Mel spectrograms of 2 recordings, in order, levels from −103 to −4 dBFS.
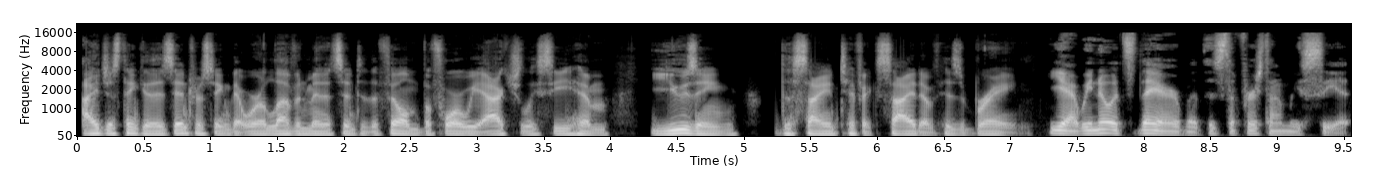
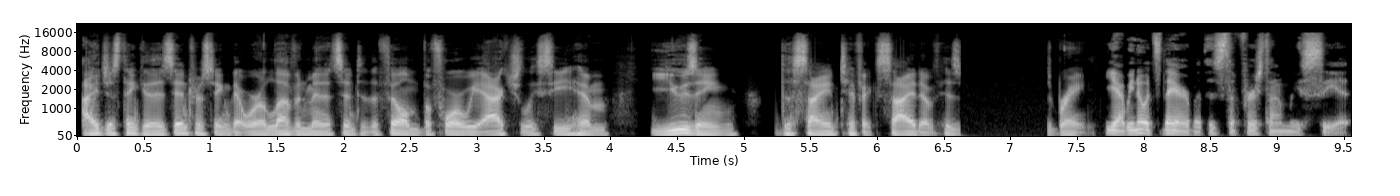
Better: first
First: none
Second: audio freezing; at 6.5 s for 0.5 s

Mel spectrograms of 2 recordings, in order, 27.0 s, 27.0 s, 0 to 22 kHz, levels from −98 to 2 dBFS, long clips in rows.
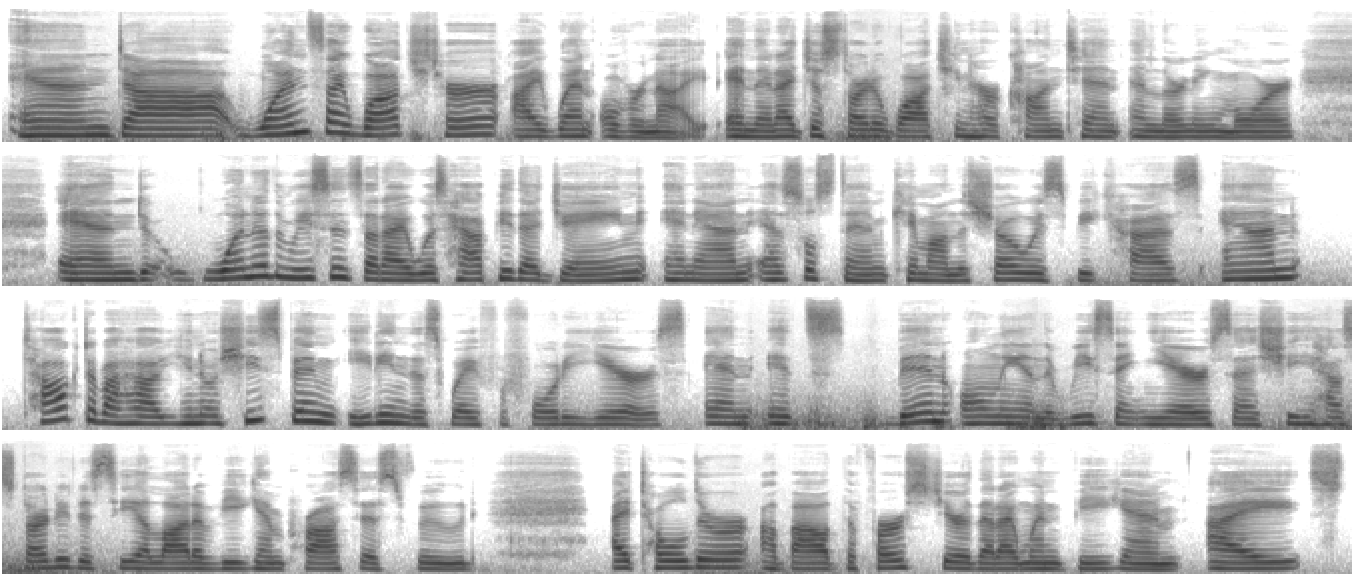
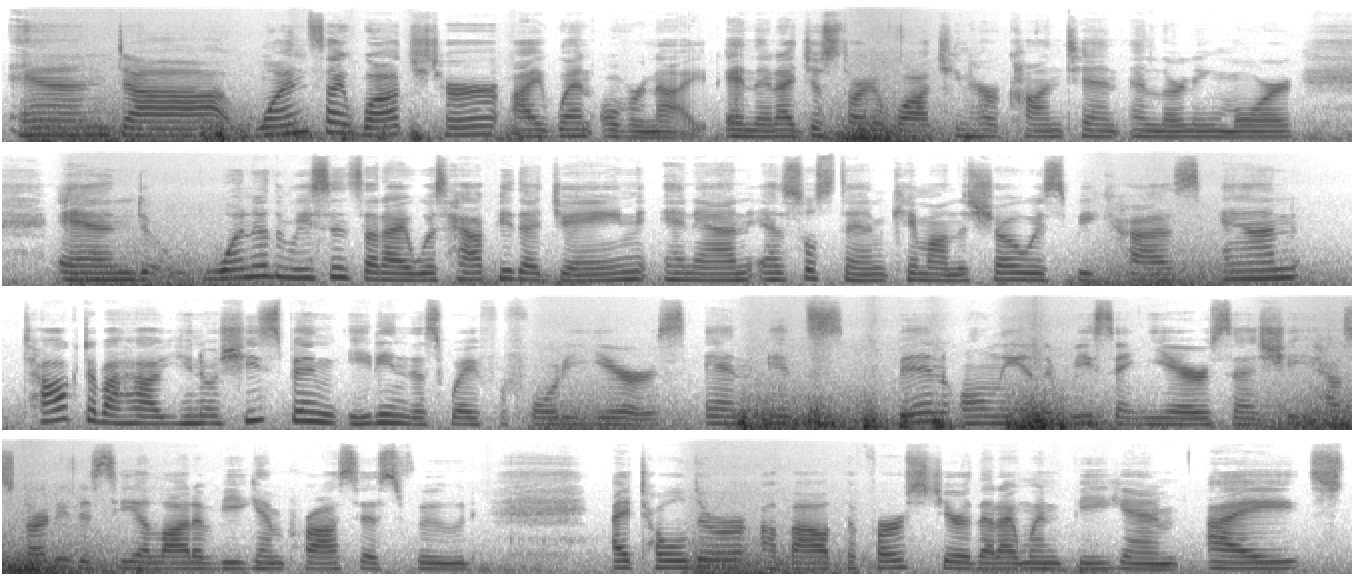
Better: first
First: wind noise on the microphone; occasional gusts; 20 dB below the speech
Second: wind noise on the microphone; heavy; 4 dB below the speech

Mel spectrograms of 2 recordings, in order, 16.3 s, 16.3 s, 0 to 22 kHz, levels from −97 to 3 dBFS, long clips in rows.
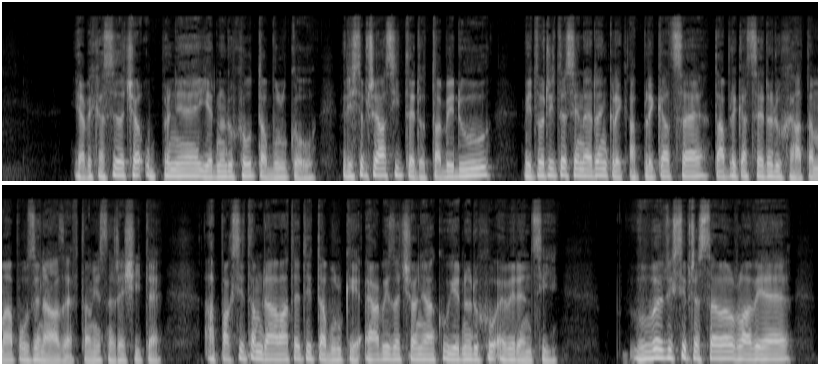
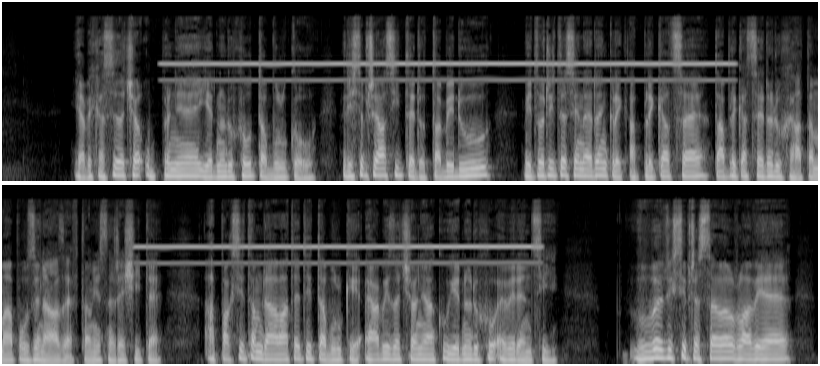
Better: first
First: none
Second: high-pitched whine; loud; from 1.5 to 7.5 s and from 9.5 to 14 s; 5 kHz, 7 dB below the speech

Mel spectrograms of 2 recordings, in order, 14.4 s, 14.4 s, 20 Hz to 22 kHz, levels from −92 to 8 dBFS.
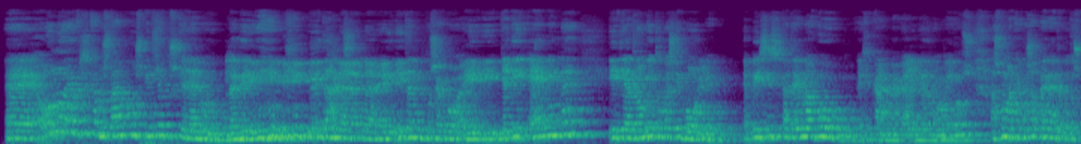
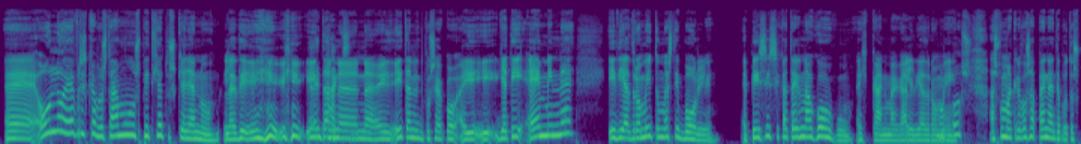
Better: second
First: off-mic speech; far // room echo; strong; dies away in 0.9 s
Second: none

